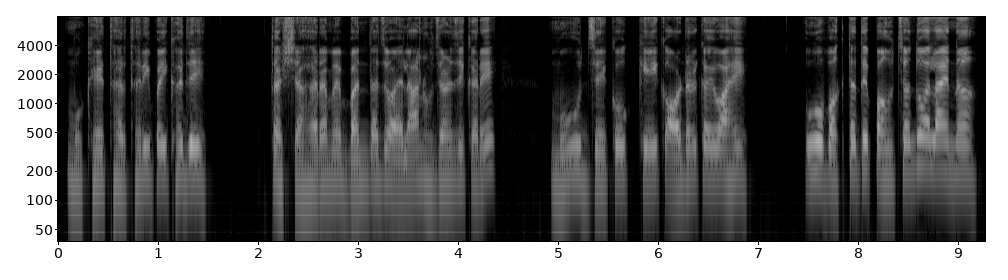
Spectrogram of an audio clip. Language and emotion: Sindhi, fearful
